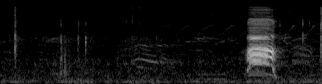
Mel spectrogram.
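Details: Crows fighting over food: one loud harsh caw near the end, preceded by faint distant calls and clicks against a quiet background.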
